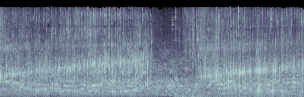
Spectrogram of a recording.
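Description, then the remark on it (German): Cold water pours steadily into a cup for about three seconds, stops briefly, then hot water follows in a second pour, each a continuous splashing trickle heard on its own. “Zuerst kalt, dann heiß.”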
